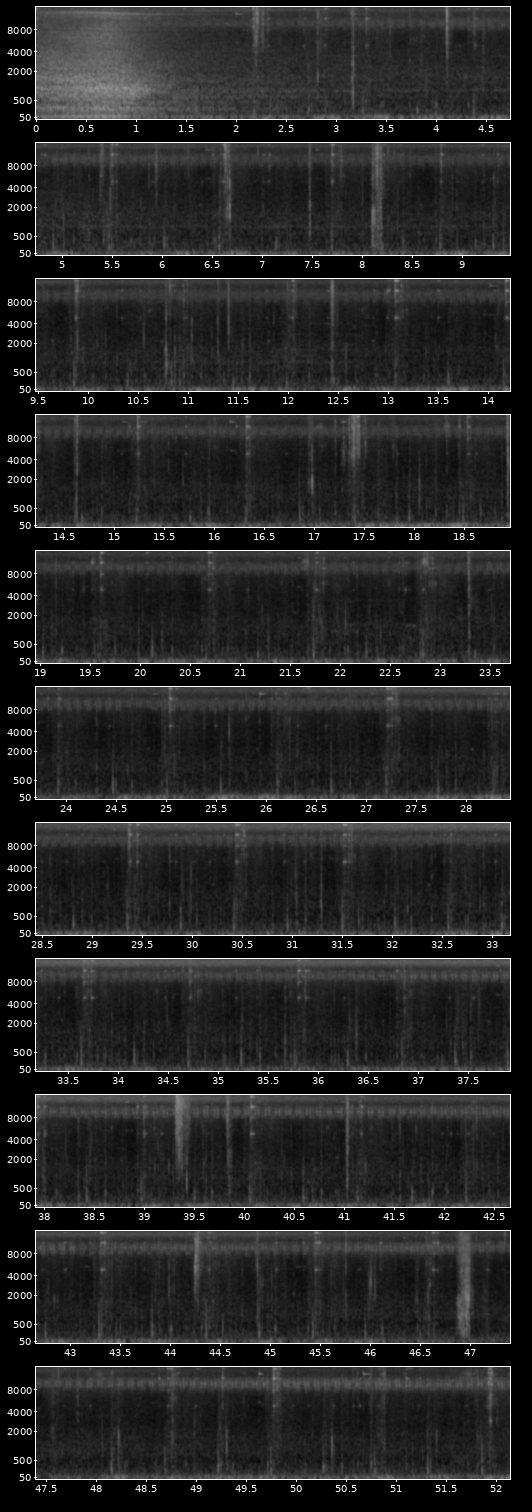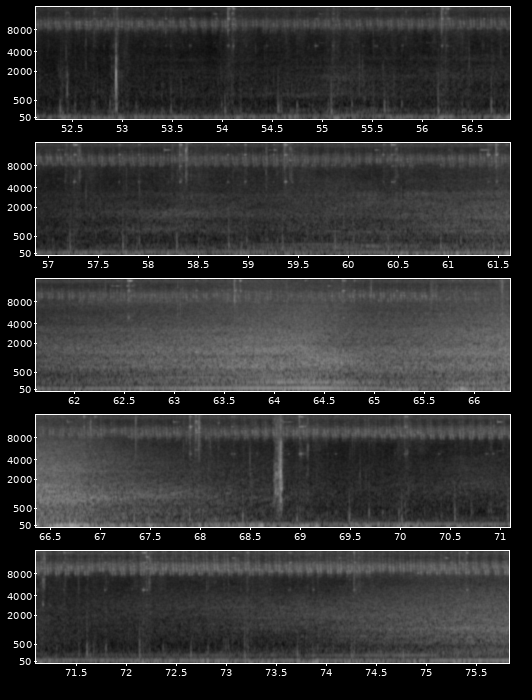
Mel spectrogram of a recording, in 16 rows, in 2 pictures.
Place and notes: Maribor, Slovenia - Rhytmic walk out of the city
An excerpt of a lengthy walk out of the city, with a lot of bags on the shoulders causing interesting rhythmic patterns.
15 August 2012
